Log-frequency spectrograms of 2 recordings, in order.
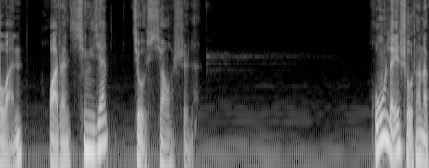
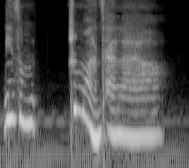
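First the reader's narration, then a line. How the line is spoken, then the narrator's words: Gentle, coy. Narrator (Chinese): 语气温柔娇憨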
